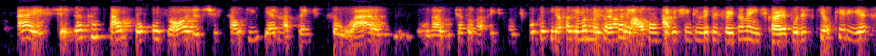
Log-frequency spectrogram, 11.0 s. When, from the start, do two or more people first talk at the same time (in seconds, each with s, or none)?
7.0 s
